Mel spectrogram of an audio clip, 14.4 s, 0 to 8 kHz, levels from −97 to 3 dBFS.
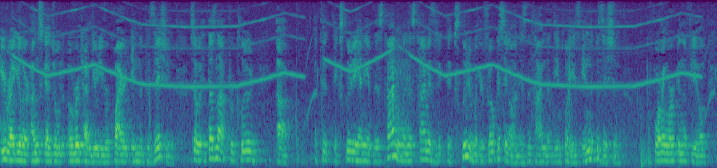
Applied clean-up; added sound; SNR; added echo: none; Animal; 15 dB; none.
